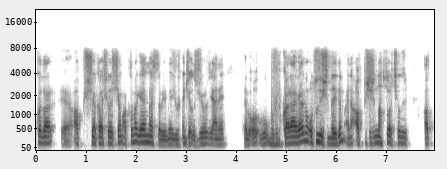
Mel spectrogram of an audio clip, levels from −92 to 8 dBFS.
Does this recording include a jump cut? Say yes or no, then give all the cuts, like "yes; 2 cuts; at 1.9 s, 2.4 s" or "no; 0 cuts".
no; 0 cuts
